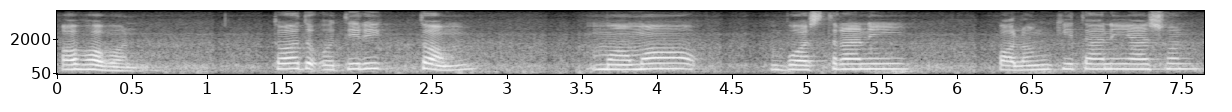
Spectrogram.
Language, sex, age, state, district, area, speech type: Sanskrit, female, 18-30, West Bengal, South 24 Parganas, rural, spontaneous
